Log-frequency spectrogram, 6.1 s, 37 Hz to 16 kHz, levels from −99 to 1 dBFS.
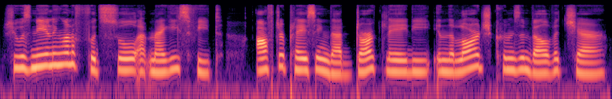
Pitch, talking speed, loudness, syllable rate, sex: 215 Hz, 195 wpm, -20 LUFS, 5.1 syllables/s, female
